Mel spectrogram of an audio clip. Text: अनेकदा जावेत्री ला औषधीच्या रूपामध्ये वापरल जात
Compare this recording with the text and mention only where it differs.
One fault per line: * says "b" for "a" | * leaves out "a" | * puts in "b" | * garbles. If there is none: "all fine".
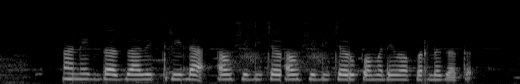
* puts in "औषधीच्या"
